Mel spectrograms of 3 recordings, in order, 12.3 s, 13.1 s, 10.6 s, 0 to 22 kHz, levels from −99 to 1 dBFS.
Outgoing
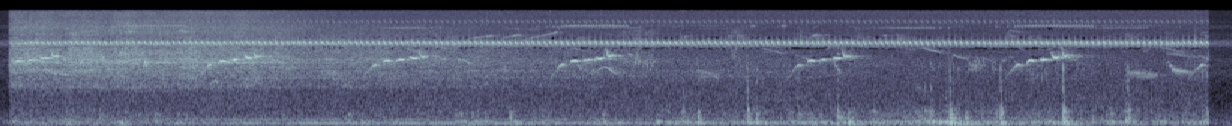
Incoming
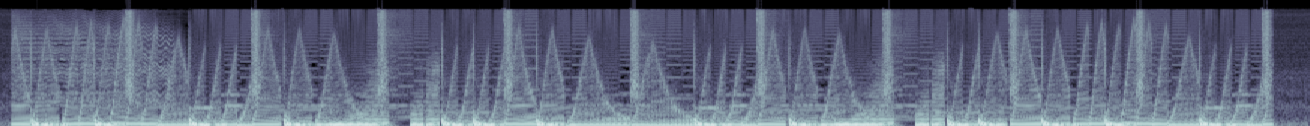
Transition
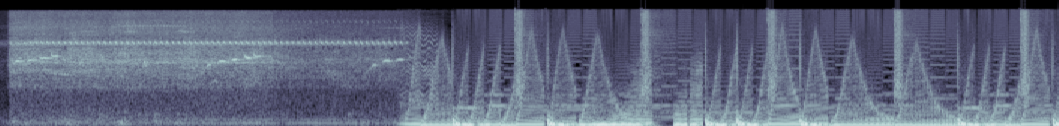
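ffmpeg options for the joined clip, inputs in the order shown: -filter_complex "[0:a]asettb=1/sr,asplit=3[a][b][c];[a]atrim=end=2.734[d];[b]atrim=start=2.73:end=4.14,asetpts=PTS-STARTPTS,afade=t=in:d=0.004:c=qsin,afade=t=out:st=1.406:d=0.004:c=qsin,tremolo=f=82:d=0.667[e];[c]atrim=start=4.136[f];[d][e]acrossfade=d=0.004:c1=hsin:c2=qsin[g];[g][f]acrossfade=d=0.004:c1=qsin:c2=hsin,apad=whole_dur=10.59,atrim=end=10.59,atrim=end=4.14,asetpts=PTS-STARTPTS[h];[1:a]atrim=start=1.32:end=7.95,asetpts=PTS-STARTPTS[i];[h][i]acrossfade=d=0.18:c1=tri:c2=tri"

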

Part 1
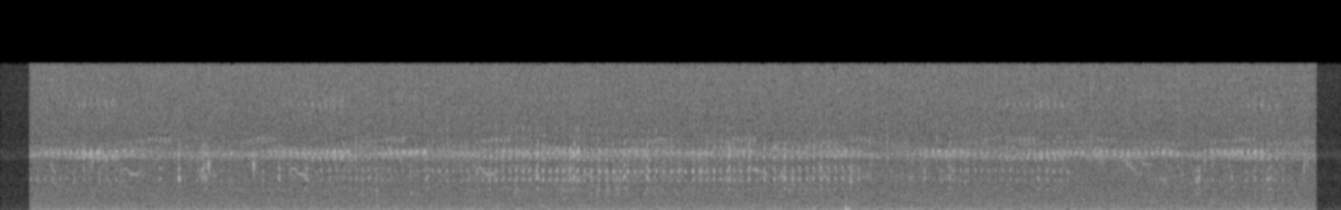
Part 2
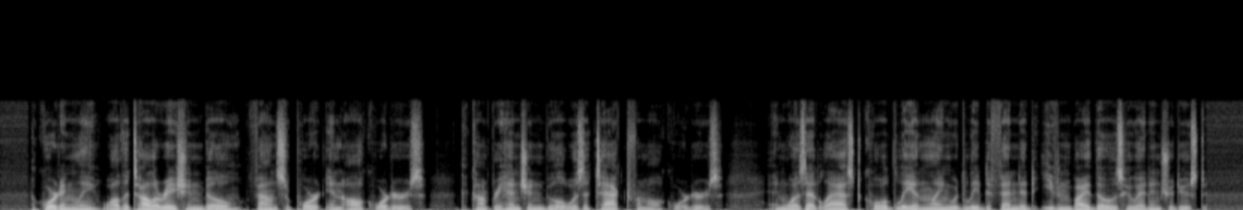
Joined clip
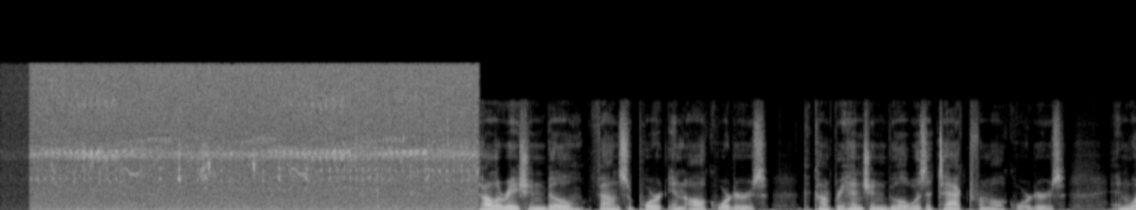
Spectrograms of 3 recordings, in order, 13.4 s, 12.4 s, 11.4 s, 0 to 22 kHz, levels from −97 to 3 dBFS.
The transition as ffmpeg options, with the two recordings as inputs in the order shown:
-filter_complex "[0:a]apad=whole_dur=11.36,atrim=end=11.36,atrim=end=4.782[a];[1:a]atrim=start=1.358:end=7.94[b];[a][b]acrossfade=d=0.004:c1=hsin:c2=hsin"

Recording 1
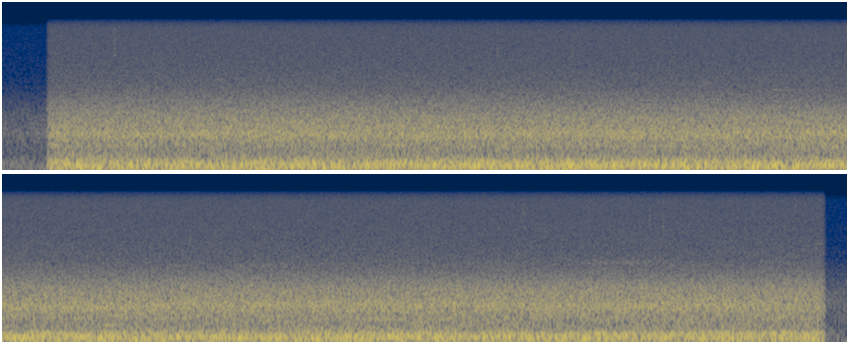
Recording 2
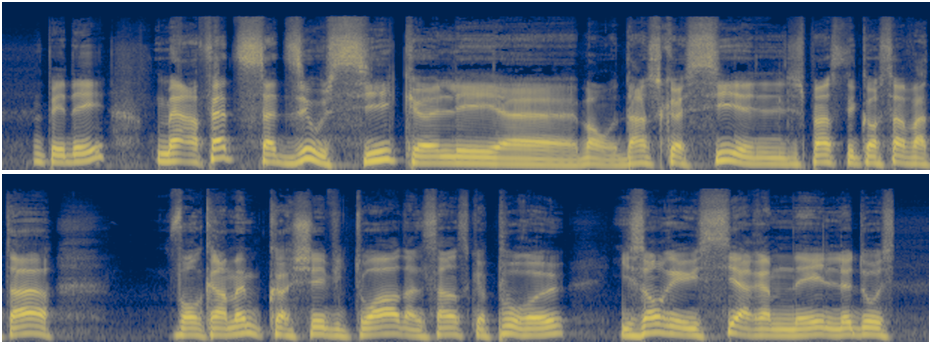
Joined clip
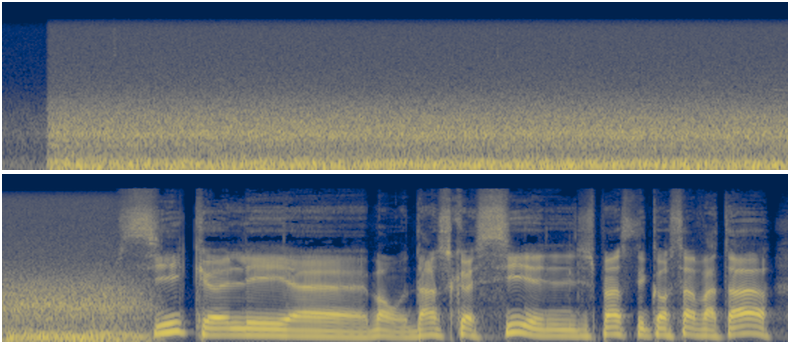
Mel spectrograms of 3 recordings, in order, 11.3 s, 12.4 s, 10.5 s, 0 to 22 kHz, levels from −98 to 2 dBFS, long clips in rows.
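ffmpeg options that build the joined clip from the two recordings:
-filter_complex "[0:a]apad=whole_dur=10.48,atrim=end=10.48,atrim=end=6.35,asetpts=PTS-STARTPTS[a];[1:a]atrim=start=2.09:end=6.64,asetpts=PTS-STARTPTS[b];[a][b]acrossfade=d=0.42:c1=tri:c2=tri"

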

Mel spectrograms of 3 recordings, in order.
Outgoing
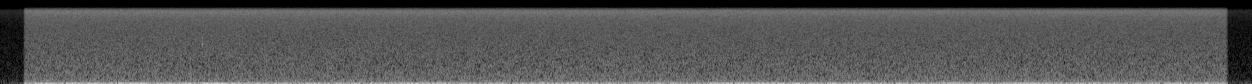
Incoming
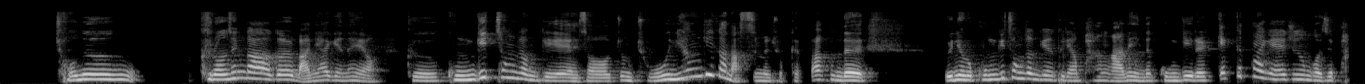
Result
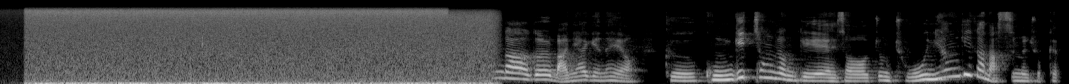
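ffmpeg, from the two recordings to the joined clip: -filter_complex "[0:a]asettb=1/sr,asplit=3[a][b][c];[a]atrim=end=4.484[d];[b]atrim=start=4.48:end=5.03,asetpts=PTS-STARTPTS,afade=t=in:d=0.004:c=qsin,afade=t=out:st=0.546:d=0.004:c=qsin,lowpass=f=10k:w=0.5412,lowpass=f=10k:w=1.3066[e];[c]atrim=start=5.026[f];[d][e]acrossfade=d=0.004:c1=hsin:c2=qsin[g];[g][f]acrossfade=d=0.004:c1=qsin:c2=hsin,apad=whole_dur=10.69,atrim=end=10.69,atrim=end=5.03,asetpts=PTS-STARTPTS[h];[1:a]atrim=start=2.33:end=8.11,asetpts=PTS-STARTPTS[i];[h][i]acrossfade=d=0.12:c1=tri:c2=tri"

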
